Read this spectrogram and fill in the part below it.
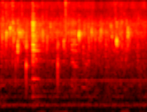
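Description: Onion rings sizzle in hot oil in a pan, a close continuous crackle with a few quick scraping stirs, brief and moderately loud.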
